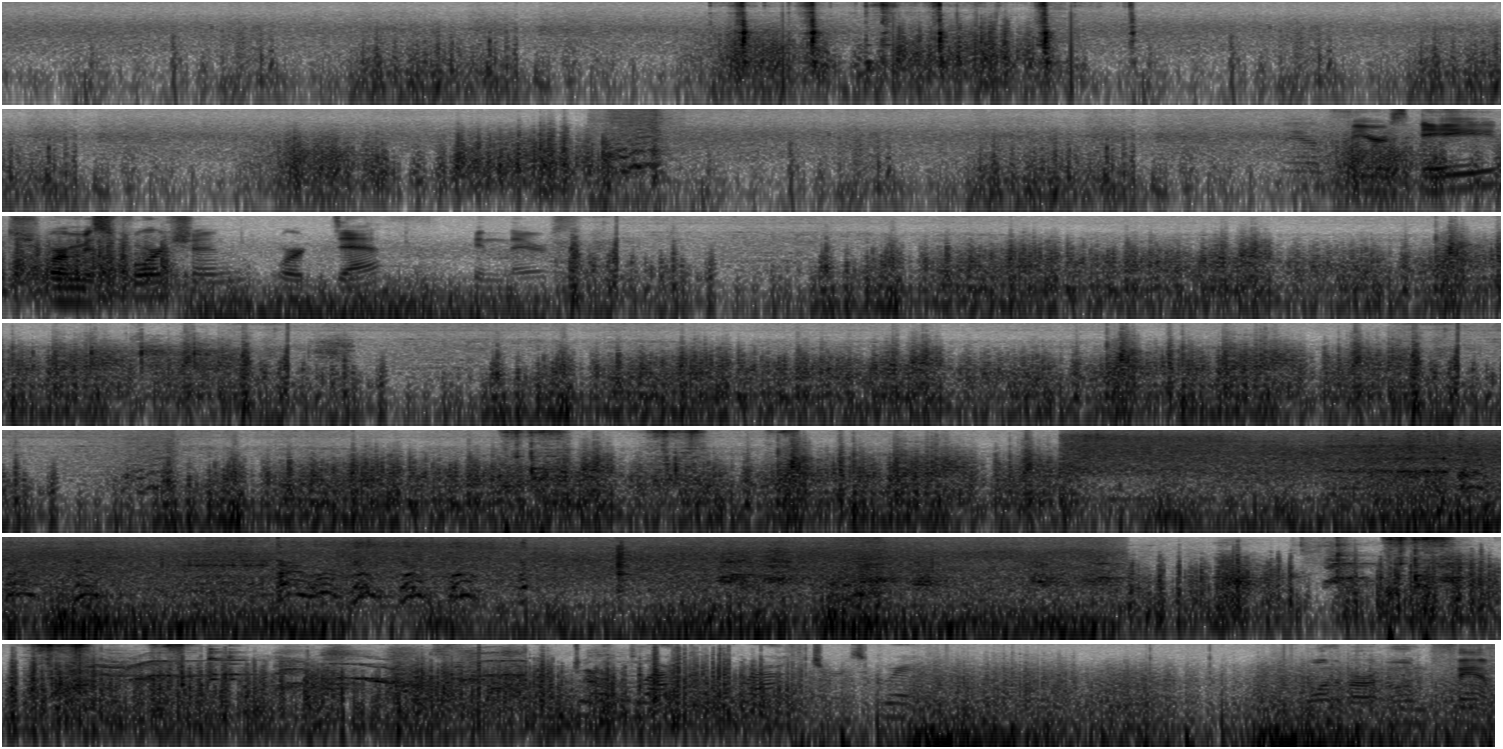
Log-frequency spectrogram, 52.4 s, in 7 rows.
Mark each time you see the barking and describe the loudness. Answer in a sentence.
The barking can be heard from 36.5 to 48.3 s, getting quieter.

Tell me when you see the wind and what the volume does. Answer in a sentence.
You can hear the wind from 0.0 to 52.4 s, getting louder.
